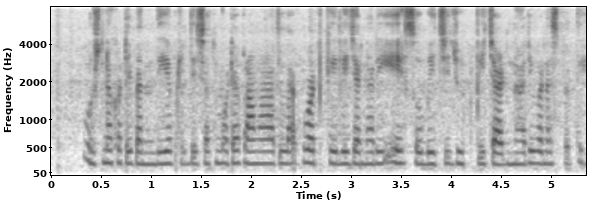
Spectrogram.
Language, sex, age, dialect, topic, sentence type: Marathi, female, 25-30, Varhadi, agriculture, statement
